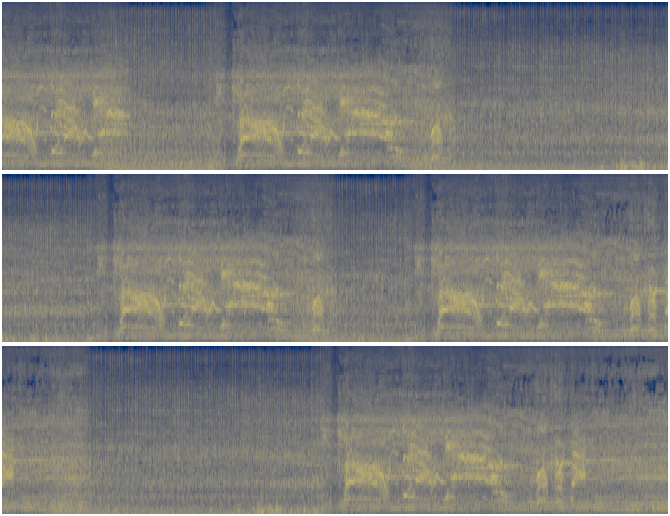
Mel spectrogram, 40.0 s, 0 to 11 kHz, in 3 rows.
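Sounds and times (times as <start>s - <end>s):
music with yelling: 0.0s - 3.4s, 4.0s - 9.4s, 15.2s - 20.3s, 21.4s - 28.5s, 33.0s - 39.9s
small harvester motor running: 0.0s - 39.9s.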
